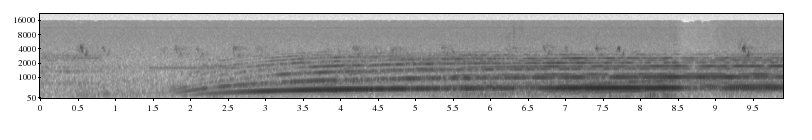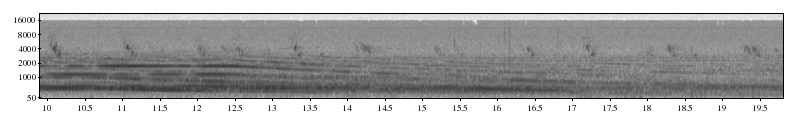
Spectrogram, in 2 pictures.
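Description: Outdoor warning siren sounding its test signal in the distance. It winds up in pitch about two seconds in, holds a steady tone, then slowly winds down over the second half.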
